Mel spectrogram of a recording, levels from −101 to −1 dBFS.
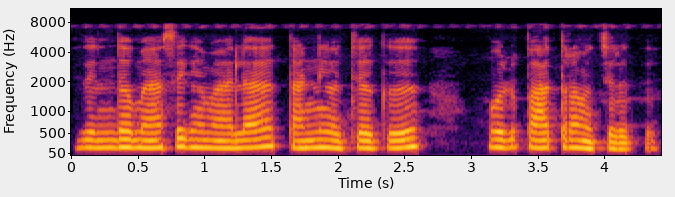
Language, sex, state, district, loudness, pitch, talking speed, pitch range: Tamil, female, Tamil Nadu, Kanyakumari, -17 LUFS, 170 Hz, 110 wpm, 165-180 Hz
